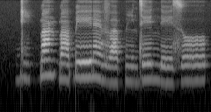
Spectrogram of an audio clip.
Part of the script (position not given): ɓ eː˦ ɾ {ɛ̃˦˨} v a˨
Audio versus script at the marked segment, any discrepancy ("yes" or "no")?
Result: no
